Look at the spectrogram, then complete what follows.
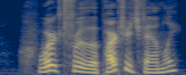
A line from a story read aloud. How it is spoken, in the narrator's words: I said cheerfully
